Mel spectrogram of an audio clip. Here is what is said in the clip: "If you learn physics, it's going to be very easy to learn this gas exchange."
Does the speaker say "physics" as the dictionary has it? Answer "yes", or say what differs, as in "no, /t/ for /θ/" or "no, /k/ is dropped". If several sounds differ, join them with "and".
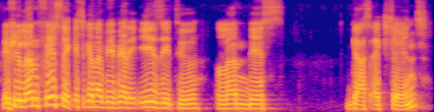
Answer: no, /s/ is dropped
